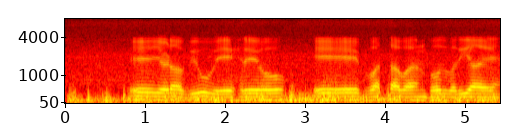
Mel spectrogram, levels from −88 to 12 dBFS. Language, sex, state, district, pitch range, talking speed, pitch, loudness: Punjabi, male, Punjab, Kapurthala, 115-125 Hz, 120 wpm, 120 Hz, -17 LUFS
